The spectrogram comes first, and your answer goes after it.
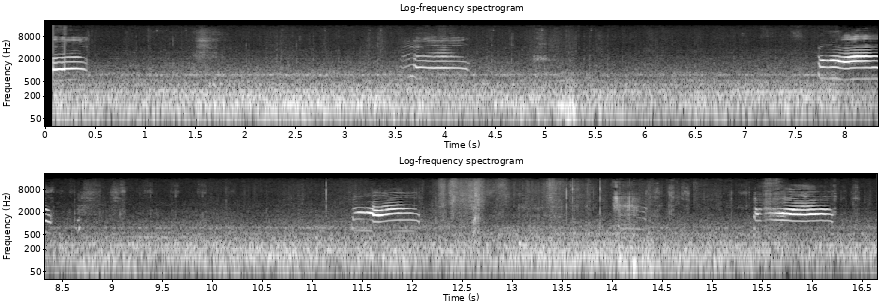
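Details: Carsick male cat meowing during a car ride, giving five drawn-out, wavering meows roughly every four seconds over a steady low rumble of road and engine noise.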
